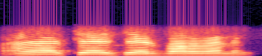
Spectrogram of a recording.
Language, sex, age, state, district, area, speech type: Tamil, female, 60+, Tamil Nadu, Erode, urban, conversation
